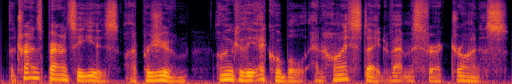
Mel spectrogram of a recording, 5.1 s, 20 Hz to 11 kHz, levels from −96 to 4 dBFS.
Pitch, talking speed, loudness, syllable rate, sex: 120 Hz, 175 wpm, -21 LUFS, 6.2 syllables/s, male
